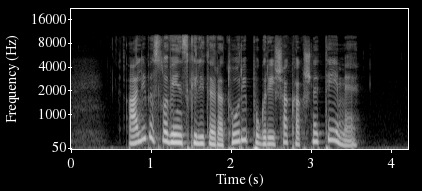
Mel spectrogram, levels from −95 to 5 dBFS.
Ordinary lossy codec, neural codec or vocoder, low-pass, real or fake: none; none; 9.9 kHz; real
